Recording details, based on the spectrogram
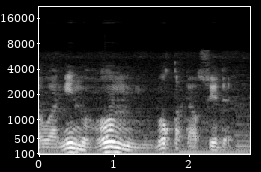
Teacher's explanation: masuk mimnya ke mim yang depan setelahnya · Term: idgham tamtsilain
